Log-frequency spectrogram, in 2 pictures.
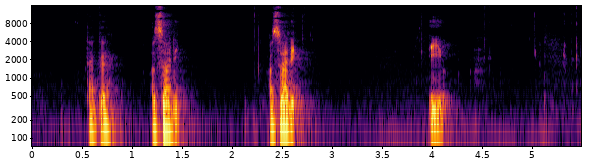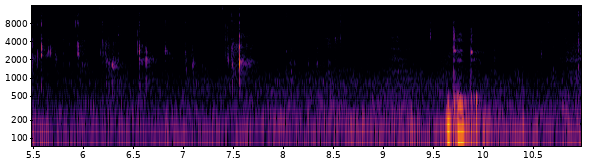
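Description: A puppy yaps sharply in short bursts close by.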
